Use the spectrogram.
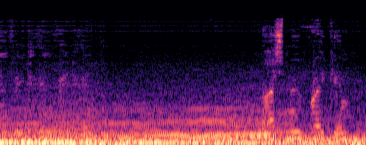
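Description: A car accelerating on a racing circuit during a driver training session, the engine's tone climbing steadily as power is fed in, heard from inside with an instructor talking over it.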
